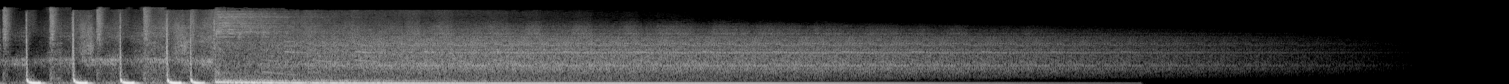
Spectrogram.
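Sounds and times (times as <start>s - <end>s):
electronic noise wash: 0.0s - 13.4s
deep sub-bass: 2.1s - 11.4s.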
